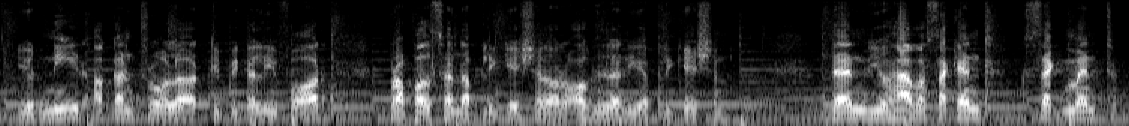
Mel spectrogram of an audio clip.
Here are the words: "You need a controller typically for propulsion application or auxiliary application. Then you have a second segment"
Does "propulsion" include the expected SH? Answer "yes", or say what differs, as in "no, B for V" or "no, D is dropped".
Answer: no, S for SH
